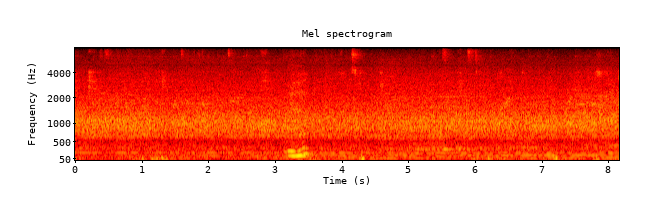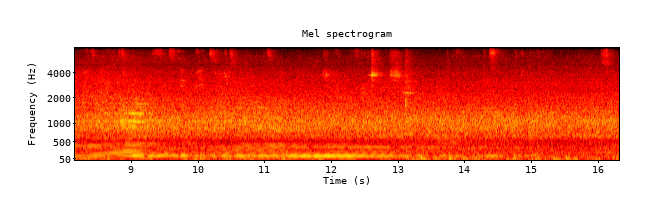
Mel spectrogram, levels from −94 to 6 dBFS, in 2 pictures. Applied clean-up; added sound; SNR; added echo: none; none; none; none.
